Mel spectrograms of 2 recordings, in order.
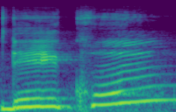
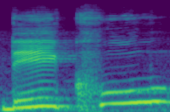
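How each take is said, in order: First: The final vowel is nasalized. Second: The final vowel is plain and oral.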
